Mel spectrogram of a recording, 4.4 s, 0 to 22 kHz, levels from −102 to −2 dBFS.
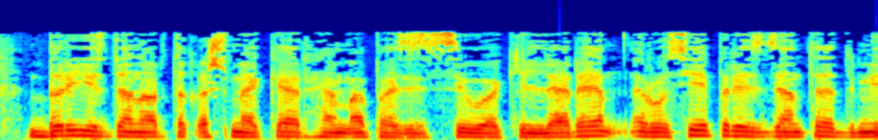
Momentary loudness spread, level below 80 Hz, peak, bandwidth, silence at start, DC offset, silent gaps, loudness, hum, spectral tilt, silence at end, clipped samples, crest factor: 2 LU; -38 dBFS; 0 dBFS; 8.8 kHz; 0 s; under 0.1%; none; -13 LUFS; none; -5.5 dB/octave; 0 s; under 0.1%; 12 dB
